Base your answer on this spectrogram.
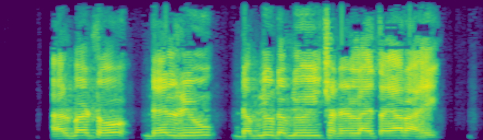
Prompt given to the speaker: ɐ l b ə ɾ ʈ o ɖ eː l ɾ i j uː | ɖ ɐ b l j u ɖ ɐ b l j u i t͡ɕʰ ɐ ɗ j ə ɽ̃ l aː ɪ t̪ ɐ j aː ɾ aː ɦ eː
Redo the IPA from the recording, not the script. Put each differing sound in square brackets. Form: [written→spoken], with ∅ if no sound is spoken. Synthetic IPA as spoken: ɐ l b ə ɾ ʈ o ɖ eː l ɾ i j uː | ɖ ɐ b l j u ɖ ɐ b l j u i t͡ɕʰ ɐ ɗ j ə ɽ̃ l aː ɪ t̪ ɐ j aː ɾ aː ɦ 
